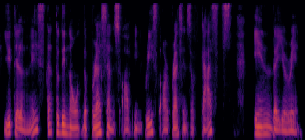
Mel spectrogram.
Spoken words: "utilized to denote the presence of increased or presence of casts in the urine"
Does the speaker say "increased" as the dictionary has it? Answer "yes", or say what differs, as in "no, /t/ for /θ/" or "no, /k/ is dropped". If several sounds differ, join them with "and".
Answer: yes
